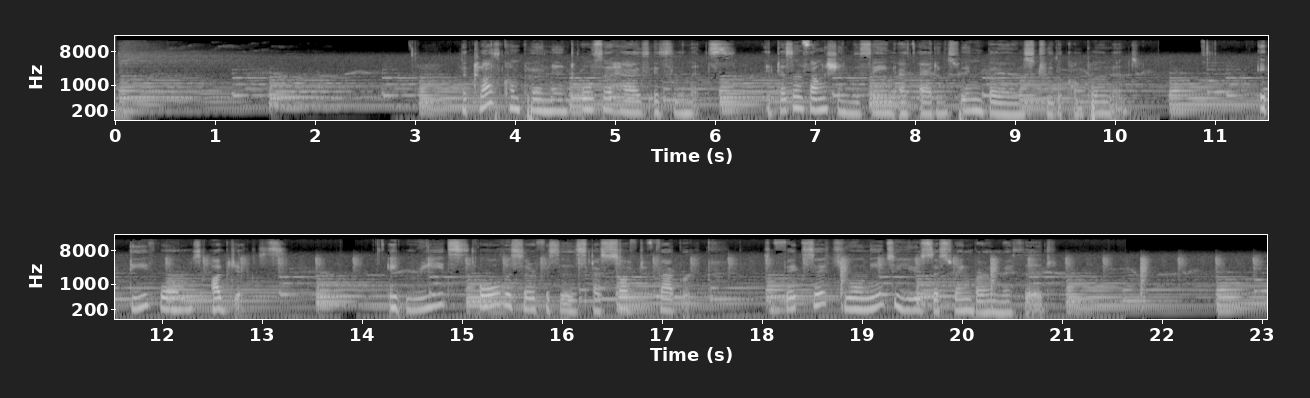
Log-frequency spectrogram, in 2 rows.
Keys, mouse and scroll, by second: 0.0-0.9 typing, 0.9 click.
